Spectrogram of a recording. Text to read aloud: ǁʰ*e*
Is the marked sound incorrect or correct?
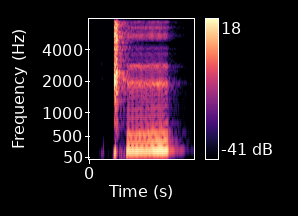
incorrect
